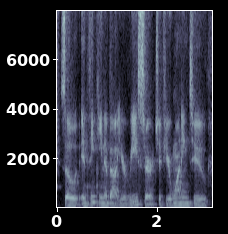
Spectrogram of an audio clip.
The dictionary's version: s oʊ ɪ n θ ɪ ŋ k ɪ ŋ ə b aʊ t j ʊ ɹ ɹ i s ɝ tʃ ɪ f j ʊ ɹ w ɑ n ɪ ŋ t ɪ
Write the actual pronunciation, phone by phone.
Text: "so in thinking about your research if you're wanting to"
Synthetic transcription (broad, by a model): s oʊ ɪ n θ ɪ ŋ k ɪ ŋ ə b aʊ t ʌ ɹ ɹ i s ɝ tʃ ɪ f j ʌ ɹ w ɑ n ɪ ŋ t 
